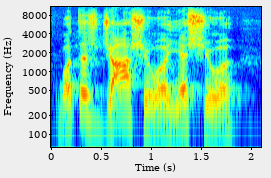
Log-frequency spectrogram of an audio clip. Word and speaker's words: Yeshua: And actually the Jews would not pronounce it Joshua. The way it would be pronounced in the Hebrew is Yeshua. J's were almost always a Y.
